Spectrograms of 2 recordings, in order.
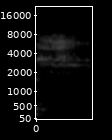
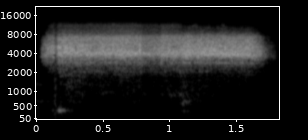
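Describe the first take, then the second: First: The shush is soft and weak. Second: The shush is loud and forceful.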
